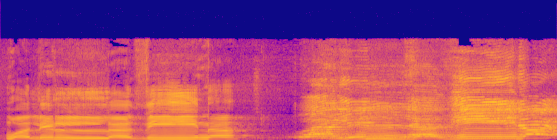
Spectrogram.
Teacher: تو پہلا لام جلدی میں اور دوسرا جو ہے مشدد ہونے کی وجہ سے اب اس کو ذرا رک کر پڑھیں گے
